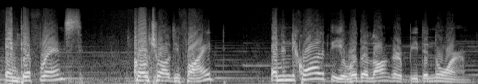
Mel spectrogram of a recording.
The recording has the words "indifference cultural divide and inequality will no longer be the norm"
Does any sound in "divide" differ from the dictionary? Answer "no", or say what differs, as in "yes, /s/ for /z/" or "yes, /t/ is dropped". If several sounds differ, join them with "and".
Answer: yes, /f/ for /v/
